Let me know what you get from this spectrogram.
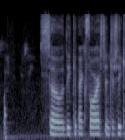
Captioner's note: speaking French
